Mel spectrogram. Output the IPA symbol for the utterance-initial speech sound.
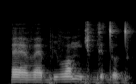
æ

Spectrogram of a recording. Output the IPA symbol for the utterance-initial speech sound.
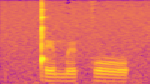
ǃ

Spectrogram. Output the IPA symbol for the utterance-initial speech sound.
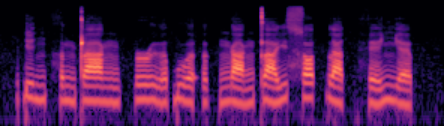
ɗ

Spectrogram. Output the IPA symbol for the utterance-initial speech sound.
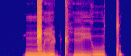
ŋ͡ǁ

